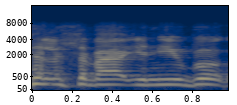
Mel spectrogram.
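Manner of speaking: very fast, rushed, rattled-off delivery.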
